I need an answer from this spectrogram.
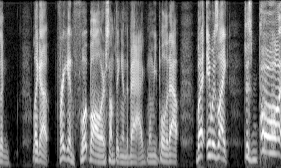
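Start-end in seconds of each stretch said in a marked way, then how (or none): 5.2-5.6 loud, high drawn-out whoosh of a noise; imitated heaving burst. Teller imitates it coming out of the man, loud heave. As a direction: burst it out like something expelled. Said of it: "and he comes out".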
